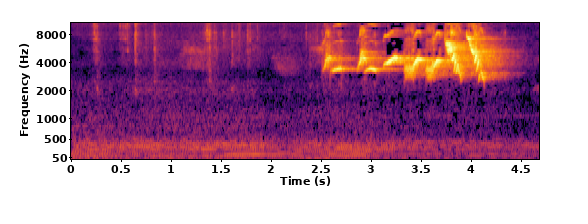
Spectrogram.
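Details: A single rapid burst of song from a Double-collared seedeater, with sharp high whistles sliding up and down in a chattering run lasting under two seconds, after a quiet stretch of soft room noise.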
